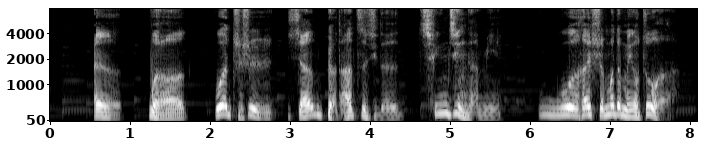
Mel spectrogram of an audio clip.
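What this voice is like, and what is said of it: Trembling, quiet pleading voice. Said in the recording (Chinese): “瑟瑟发抖的小声辩解”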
